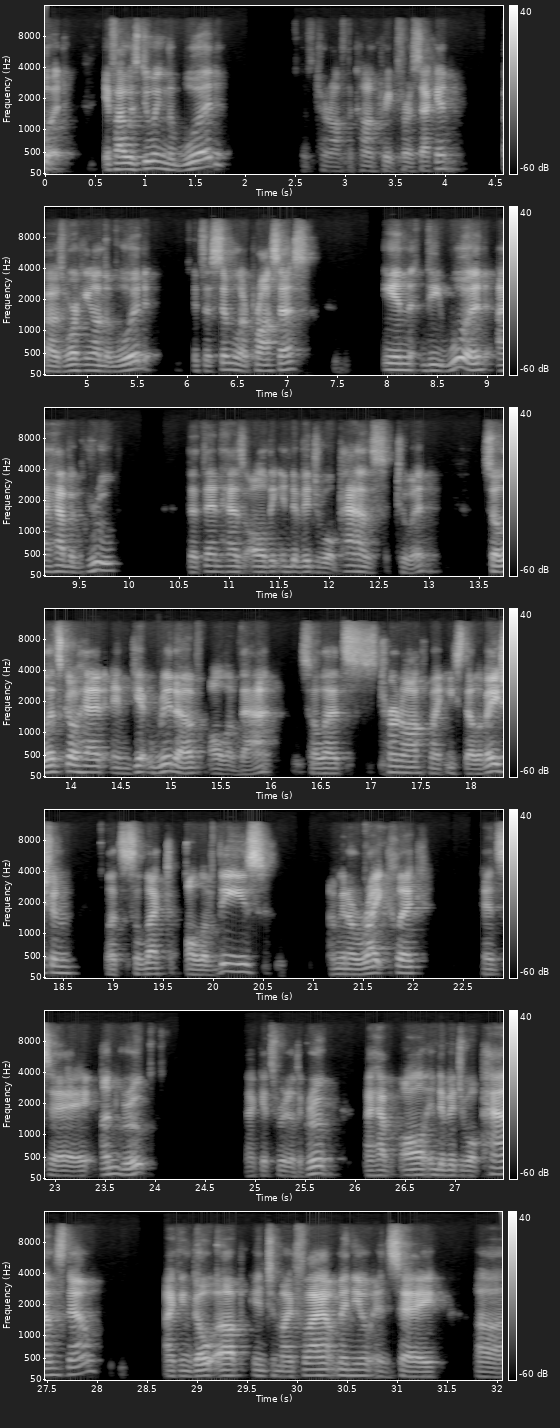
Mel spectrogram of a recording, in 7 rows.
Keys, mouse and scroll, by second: 2.9 click, 3.9 click, 5.5 click, 5.9 F15, 6.3 click, 8.7 click, 10.0 click, 17.3 click, 19.9 click, 22.0 right click, 24.2 click, 29.5 click.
